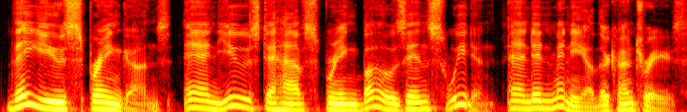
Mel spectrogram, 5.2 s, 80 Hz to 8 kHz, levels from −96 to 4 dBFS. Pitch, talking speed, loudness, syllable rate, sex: 135 Hz, 200 wpm, -17 LUFS, 4.5 syllables/s, male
